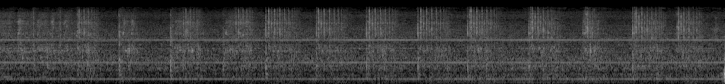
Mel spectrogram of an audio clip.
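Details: After swapping in an upgraded servo on a ZD Racing Hoonigan Mustang EX07 1/7 RC car, replacing the slow stock steering servo: quick, crisp whirring bursts roughly every 0.6 seconds as steering snaps lock to lock; normal, fast servo operation.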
